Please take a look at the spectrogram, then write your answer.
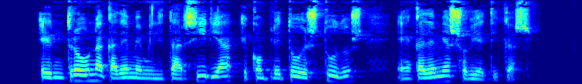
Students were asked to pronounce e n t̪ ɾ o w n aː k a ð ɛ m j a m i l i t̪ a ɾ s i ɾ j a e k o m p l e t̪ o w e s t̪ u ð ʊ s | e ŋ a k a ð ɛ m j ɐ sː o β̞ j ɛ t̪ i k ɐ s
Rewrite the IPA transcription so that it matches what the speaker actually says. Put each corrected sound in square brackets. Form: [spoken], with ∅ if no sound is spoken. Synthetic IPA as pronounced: e n t̪ ɾ o w n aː k a ð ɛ m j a m i l i t̪ a ɾ s i ɾ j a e k o m p l e t̪ o w e s t̪ u ð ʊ s | e ŋ a k a ð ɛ m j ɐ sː o β̞ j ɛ t̪ i k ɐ s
